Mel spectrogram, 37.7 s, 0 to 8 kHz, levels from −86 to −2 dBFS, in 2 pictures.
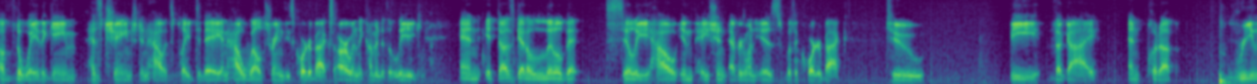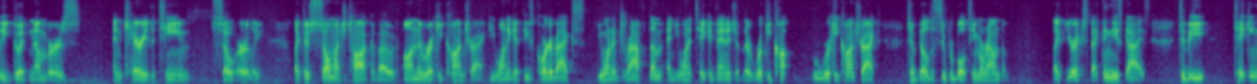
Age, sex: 30-49, male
